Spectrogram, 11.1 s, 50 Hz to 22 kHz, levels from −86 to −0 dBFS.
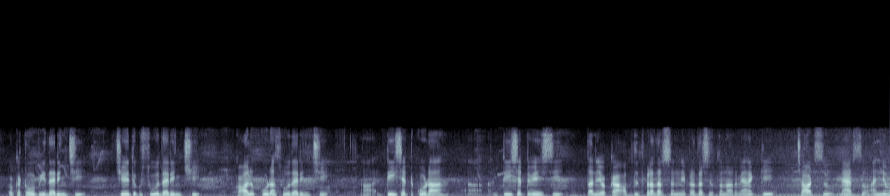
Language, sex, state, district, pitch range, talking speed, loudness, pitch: Telugu, male, Telangana, Nalgonda, 160-175 Hz, 120 wpm, -24 LUFS, 165 Hz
